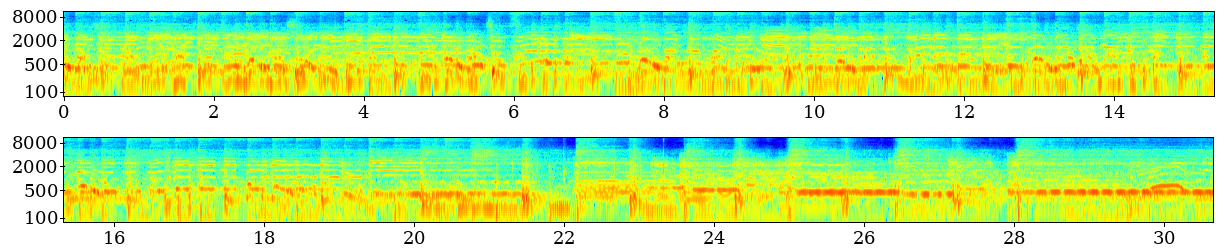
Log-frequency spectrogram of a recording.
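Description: Live rock band playing an instrumental stretch without vocals: electric guitars, violin, bass and drum kit, the cymbals keeping a steady beat. Near the end the beat thins out under long held notes.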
